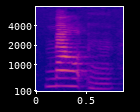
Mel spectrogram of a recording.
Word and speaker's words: mountain: This AI, these 2 letters are not pronounced. We don't say mountain. We say mountain, mountain. This syllable is stressed, therefore the second syllable is reduced and the vowel disappears.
